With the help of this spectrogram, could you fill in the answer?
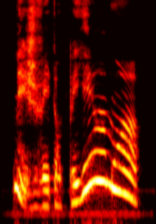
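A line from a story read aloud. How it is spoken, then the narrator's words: Shouting. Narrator (French): cria-t-il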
